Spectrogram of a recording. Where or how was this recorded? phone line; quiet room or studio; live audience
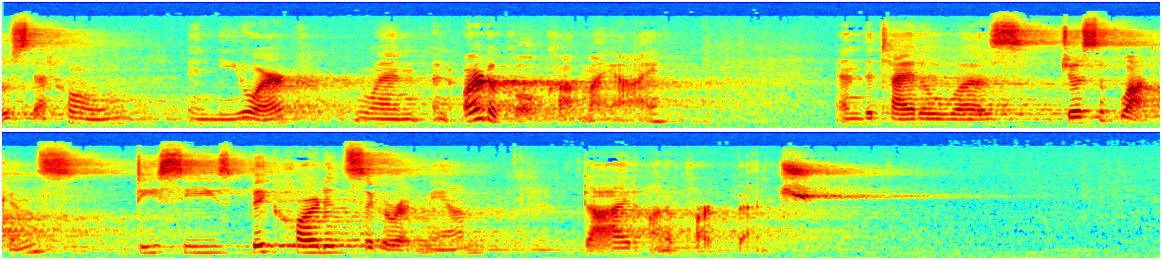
live audience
